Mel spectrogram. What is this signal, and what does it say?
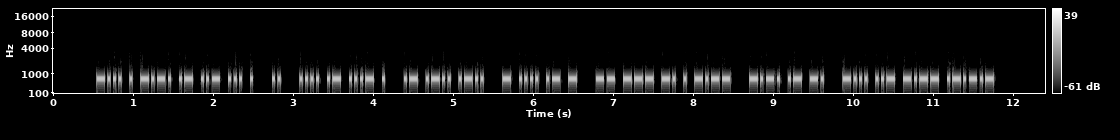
Morse code, heard as a keyed tone, about 34 wpm, 700 Hz. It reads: BECAUSE I HAVE ALL THAT MONEY CAN BUY.
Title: Sentences from Top 1000 Words - Review Part 4 - 35wpm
